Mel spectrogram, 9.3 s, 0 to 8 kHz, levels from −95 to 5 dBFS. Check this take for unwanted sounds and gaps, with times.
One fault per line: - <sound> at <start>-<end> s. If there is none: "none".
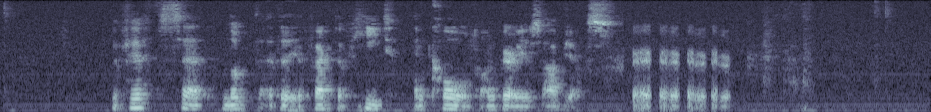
- laugh at 6.3-7.3 s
